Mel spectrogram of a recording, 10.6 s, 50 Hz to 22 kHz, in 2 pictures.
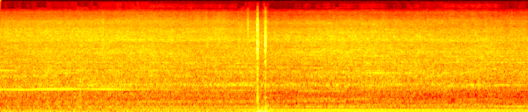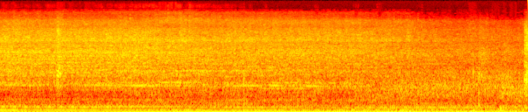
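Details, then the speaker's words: Van with only 11,000 miles at a pre-purchase inspection, started to warm up: even, smooth low idle with a steady rumble and no knocks, ticks or misfires; sounds healthy and feels normal. "It it sounds good. It doesn't feel weird."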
